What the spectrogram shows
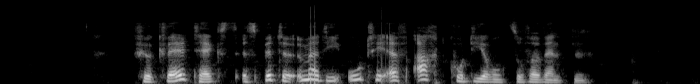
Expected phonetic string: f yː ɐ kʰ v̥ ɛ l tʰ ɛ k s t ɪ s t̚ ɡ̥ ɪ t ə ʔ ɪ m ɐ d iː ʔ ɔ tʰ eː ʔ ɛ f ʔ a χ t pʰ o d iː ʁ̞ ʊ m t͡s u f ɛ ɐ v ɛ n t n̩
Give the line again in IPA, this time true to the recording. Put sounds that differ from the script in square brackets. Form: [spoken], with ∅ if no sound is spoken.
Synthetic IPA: f yː ɐ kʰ v̥ ɛ l tʰ ɛ k s t ɪ s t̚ [b̥] ɪ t ə ʔ ɪ m ɐ d iː ʔ [u] tʰ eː ʔ ɛ f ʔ a χ t [kʰ] o d iː ʁ̞ ʊ [ŋ] t͡s u f ɛ ɐ v ɛ n [d] n̩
